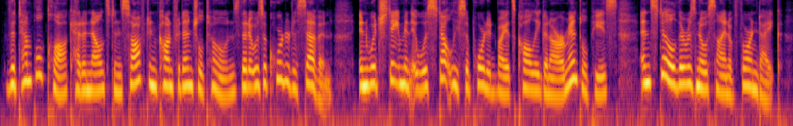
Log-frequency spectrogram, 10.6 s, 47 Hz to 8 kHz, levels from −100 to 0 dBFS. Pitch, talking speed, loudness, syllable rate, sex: 225 Hz, 215 wpm, -17 LUFS, 6.2 syllables/s, female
